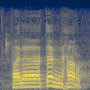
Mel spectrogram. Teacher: এখানে নুন সাকিনের পর হা আসছে, হা হলো ইজারে হালকির হরফ, তাই এখানে এই নুন সাকিনকে বেলাগুন্না পড়তে হবে। এখানে হার রা সাকিন ডানে জবর, তাই রাকে মোটা আওয়াজে পড়তে হবে।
